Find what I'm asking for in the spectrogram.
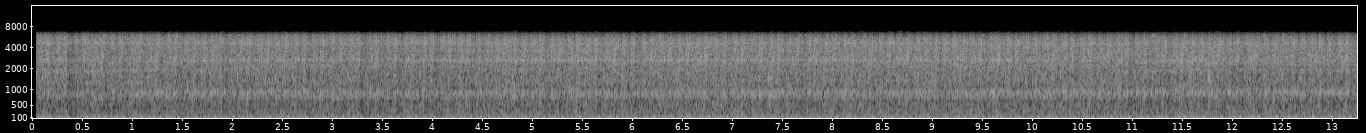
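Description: Idle has a lumpy, uneven thumping beat instead of a smooth hum, so the engine is running rough at idle.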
